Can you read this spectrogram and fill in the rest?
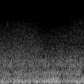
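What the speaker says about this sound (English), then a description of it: "The wind is coming in so hard that I could barely even hear myself talk." Strong, chilly wind rushes steadily over the microphone while riding an eBike, a loud, low, buffeting roar with no voices.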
